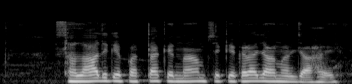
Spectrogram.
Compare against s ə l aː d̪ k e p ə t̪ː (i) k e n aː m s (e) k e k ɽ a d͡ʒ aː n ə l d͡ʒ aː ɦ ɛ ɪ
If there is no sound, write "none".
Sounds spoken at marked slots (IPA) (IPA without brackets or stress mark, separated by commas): a, e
